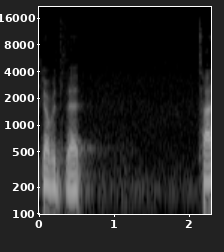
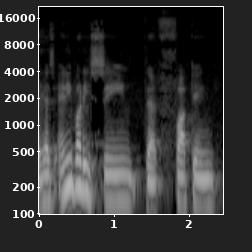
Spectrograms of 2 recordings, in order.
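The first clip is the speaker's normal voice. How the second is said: ordinary delivery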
